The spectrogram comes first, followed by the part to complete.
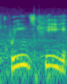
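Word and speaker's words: Queens Quay: absolutely i'll uh i know how to properly pronounce queen's key and straw that's like extraction yeah queen's key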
